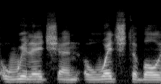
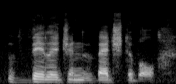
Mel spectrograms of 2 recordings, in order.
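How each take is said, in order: First: The v sounds are said like w. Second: The v sounds are said as normal v. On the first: "the w sound, um, where the lips don't meet" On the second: "instead of"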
